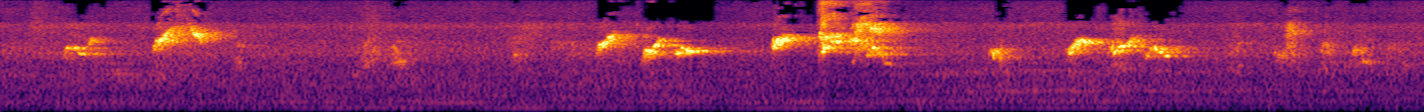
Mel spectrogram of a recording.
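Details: Red-whiskered bulbul delivering clear whistled phrases of two or three quick notes, repeated roughly every second in the middle stretch, bright and slightly rising.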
